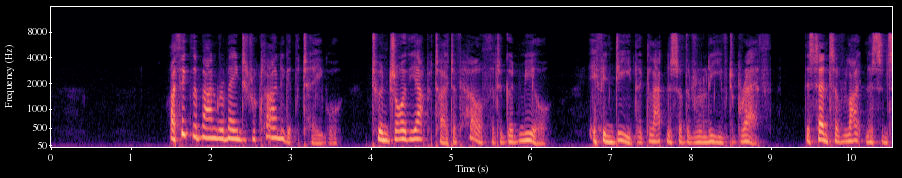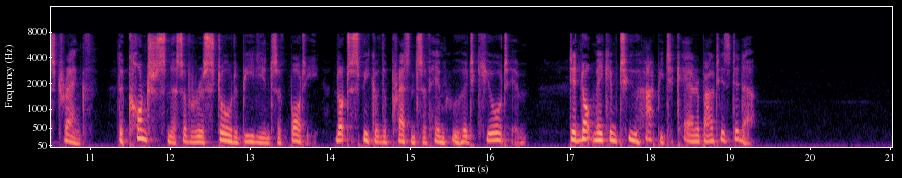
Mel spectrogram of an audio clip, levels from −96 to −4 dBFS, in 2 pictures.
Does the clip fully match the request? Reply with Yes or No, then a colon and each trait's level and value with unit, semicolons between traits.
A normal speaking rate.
Yes: average, 185 wpm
